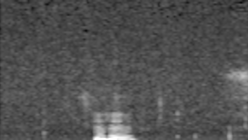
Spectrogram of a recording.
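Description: A young woman hums with pleasure while eating.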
